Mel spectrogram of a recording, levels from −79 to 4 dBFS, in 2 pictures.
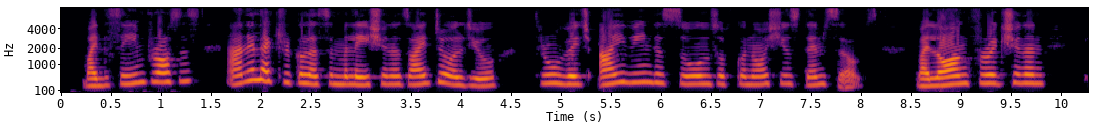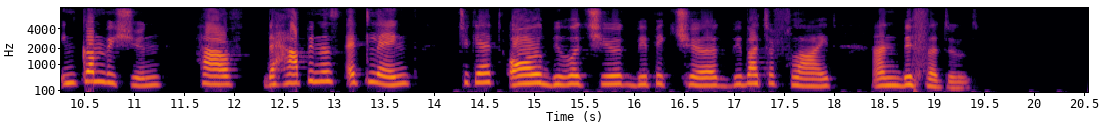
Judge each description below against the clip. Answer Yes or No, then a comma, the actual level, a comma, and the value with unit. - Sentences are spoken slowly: Yes, slow, 115 wpm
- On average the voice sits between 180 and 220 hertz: No, very high, 260 Hz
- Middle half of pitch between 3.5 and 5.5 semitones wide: No, average, 2.8 semitones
